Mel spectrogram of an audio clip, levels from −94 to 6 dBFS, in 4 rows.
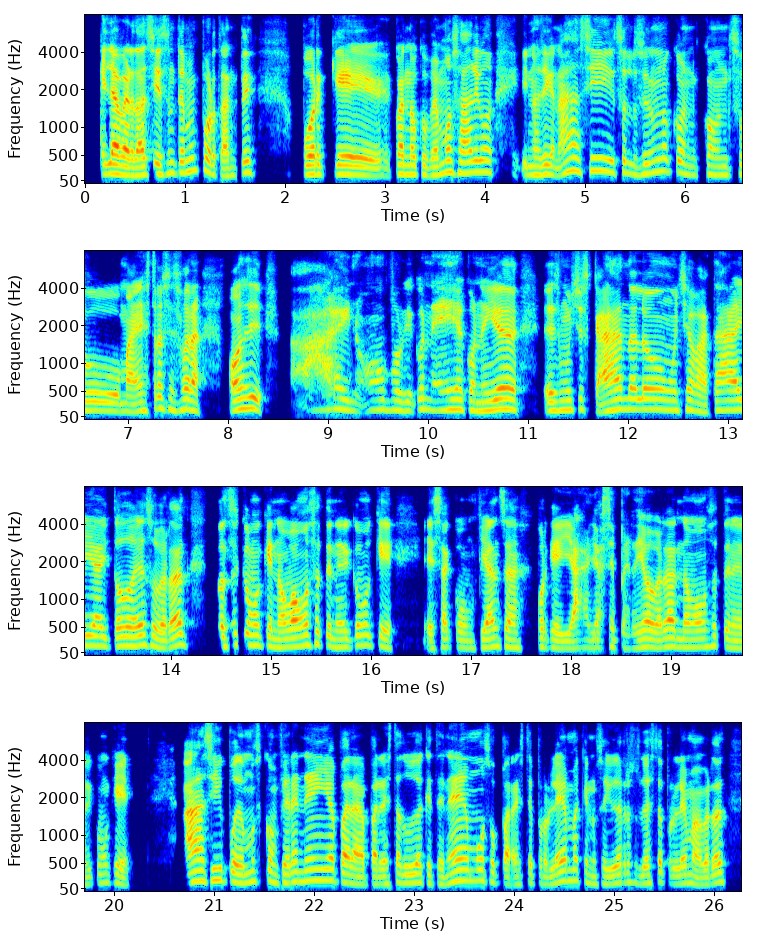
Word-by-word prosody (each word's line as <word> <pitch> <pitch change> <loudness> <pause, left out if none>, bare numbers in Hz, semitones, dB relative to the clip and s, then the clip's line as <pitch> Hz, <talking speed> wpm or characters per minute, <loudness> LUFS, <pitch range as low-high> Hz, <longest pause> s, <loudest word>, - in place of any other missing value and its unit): Y 170 - +4
la 170 -1 +11
verdad, 150 -1 +7
sí 150 - +3
es 170 0 +4
un 190 - -7
tema 195 +2 +1
importante 190 - -1 0.4
porque 160 -4 +4
cuando 170 -1 +2
ocupemos 160 +6 -2
algo 200 +2 +1 0.3
y - - -4
nos 155 0 -3
digan: 165 -1 +2
"Ah, 230 +4 +1
sí, 225 -1 0
soluciónalo 195 +4 -5
con 180 -8 -5
con 150 0 -6
su 155 -1 -3
maestra 150 +8 +1
asesora", 175 -3 +1 0.3
vamos 180 - +5
a - - -1
decir: 195 -1 +1 0.2
"Ay, 455 - -1
no, 170 +2 -9
porque 155 -3 -6
con 185 -2 -6
ella 170 +2 +2
con 165 -3 -4
ella 180 +2 +5 0.2
es 155 0 0
mucho 170 +2 -4
escándalo, 185 +1 +2
mucha 170 0 -4
batalla 170 +4 +2
y 165 - -5
todo 165 +2 0
eso", 180 -1 0
¿verdad? 165 +8 +2 0.2
Entonces 175 +3 -4
como 185 -2 -2
que 170 -1 +4
no 140 -1 0
vamos 165 +6 +2
a 210 - -3
tener 150 -5 -2
como 180 +4 -6
que 145 -5 +1 0.3
esa 125 +4 -2
confianza 145 +1 -2
porque 145 -4 0
ya 135 +2 +1
ya 140 0 -4
se 160 - -4
perdió, 135 +3 -1
¿verdad? 150 +3 +2
No 145 -1 -3
vamos 150 +3 -4
a - - -8
tener 135 -5 -5
como 155 +3 -11
que: 160 - -1 0.5
"Ah, 190 - +6
sí, 200 +2 -2
podemos 170 0 -2
confiar 160 -3 -4
en 175 +1 -2
ella 200 0 +2
para 140 -6 +2
para 130 - -1
esta 135 +4 -6
duda 155 +2 -3
que 155 -1 -8
tenemos 190 +7 -1
o 170 - -8
para - - -2
este 130 - -10
problema 180 +9 -2
que 180 - -8
nos 135 +1 -11
ayude 135 +2 -3
a - - -2
resolver 155 -3 -6
este 150 +4 -6
problema", 140 -1 -2
¿verdad? 155 +7 -1
165 Hz, 205 wpm, -23 LUFS, 150-185 Hz, 0.5 s, la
